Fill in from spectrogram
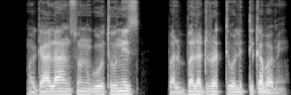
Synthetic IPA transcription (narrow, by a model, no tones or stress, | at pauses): mɐɡaːlaːnsʊŋɡoːt̪uːnɪs | b̥ɐlbɐlɐd̪ʊɾɐt̪ːɪwɐlɪt̪ːɪkʼɐbɐmɛ̥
